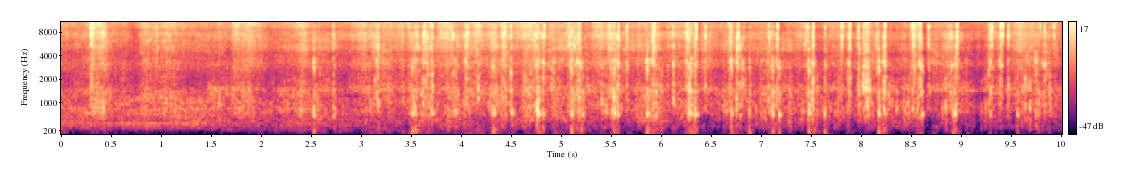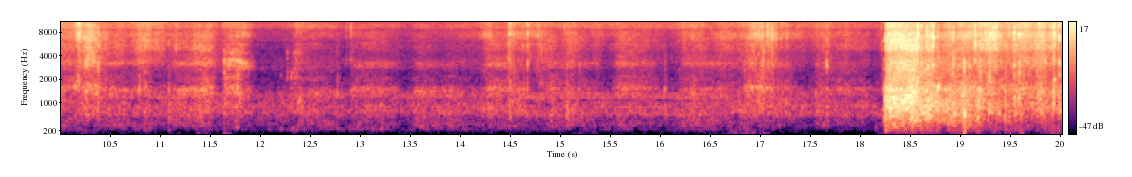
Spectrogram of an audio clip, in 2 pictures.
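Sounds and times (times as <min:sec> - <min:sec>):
hurried footsteps: 0:00.0 - 0:11.2, 0:16.1 - 0:20.0
gear rubbing and knocking: 0:02.5 - 0:10.1, 0:18.3 - 0:20.0.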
